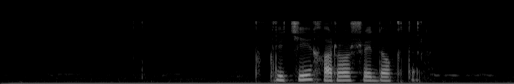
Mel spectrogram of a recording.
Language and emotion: Russian, neutral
